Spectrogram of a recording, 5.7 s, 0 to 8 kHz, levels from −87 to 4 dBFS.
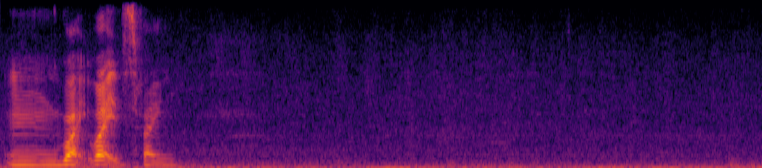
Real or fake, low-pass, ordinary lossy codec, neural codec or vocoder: real; none; none; none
